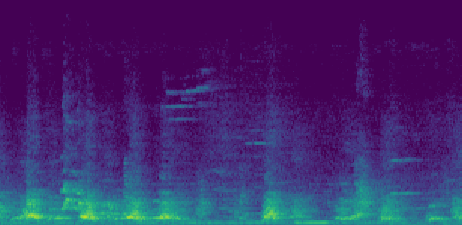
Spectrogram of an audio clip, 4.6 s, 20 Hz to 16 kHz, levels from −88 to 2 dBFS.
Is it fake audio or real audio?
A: real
